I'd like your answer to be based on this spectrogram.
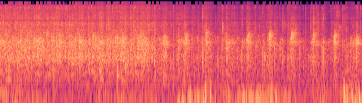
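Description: A congregation at a Christian church service applauds loudly, a dense wash of clapping that thins into separate, rhythmic claps toward the end.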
